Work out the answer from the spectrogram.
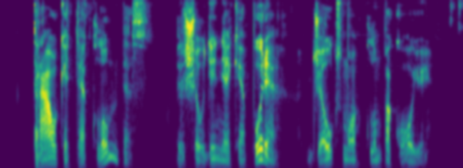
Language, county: Lithuanian, Klaipėda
